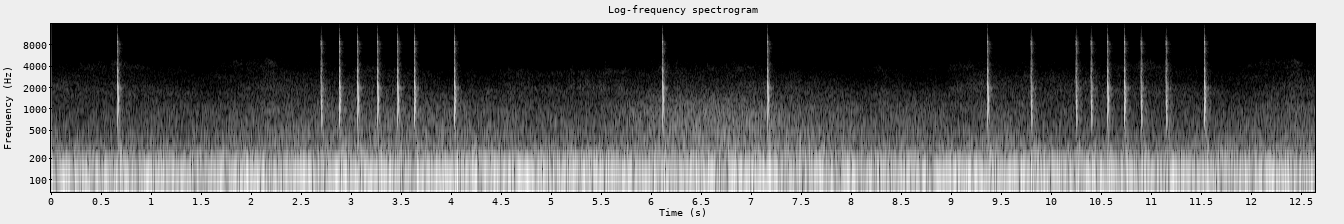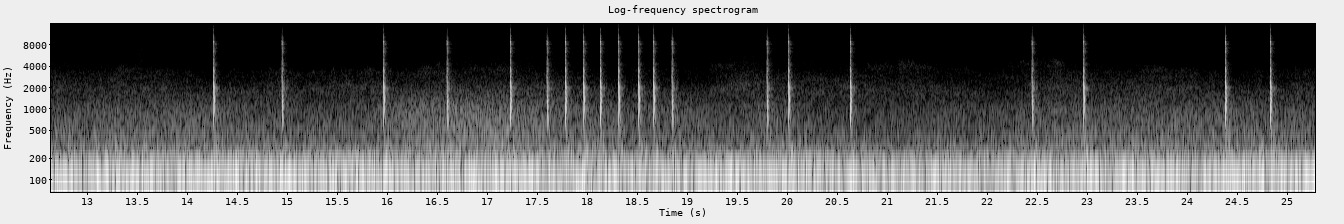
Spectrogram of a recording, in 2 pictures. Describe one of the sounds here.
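Short, crisp menu clicks tick in quick bursts as a cursor scrolls through a list.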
